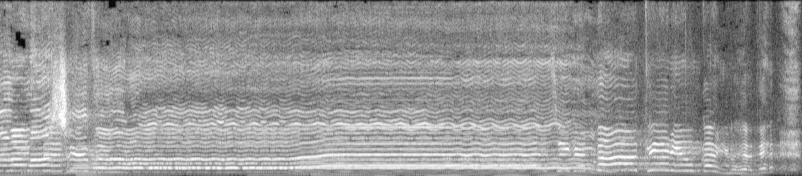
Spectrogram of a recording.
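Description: A live pop-rock ballad with band backing. A singer holds one long high note with vibrato, steps it up in pitch about three seconds in, then breaks into shorter melodic runs near the end.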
